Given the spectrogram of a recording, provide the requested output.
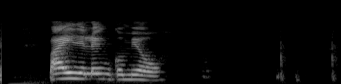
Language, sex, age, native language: Icelandic, female, 9, Icelandic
